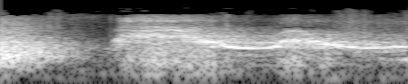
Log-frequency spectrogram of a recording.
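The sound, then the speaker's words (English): A lion's ear-splitting roar as it charges along a jungle path: a loud, sustained, rough roar that dips briefly near the start, then holds steady and strong to the end. “With an ear-splitting roar, the lion charges.”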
